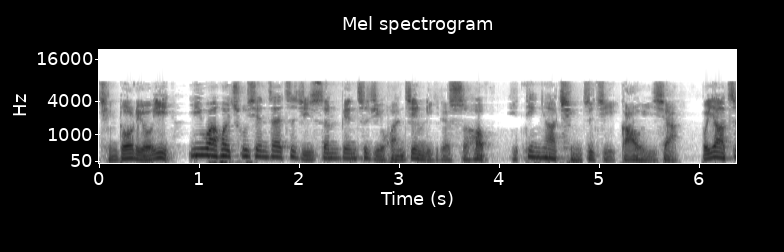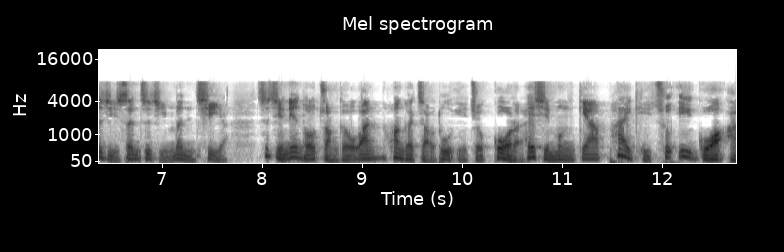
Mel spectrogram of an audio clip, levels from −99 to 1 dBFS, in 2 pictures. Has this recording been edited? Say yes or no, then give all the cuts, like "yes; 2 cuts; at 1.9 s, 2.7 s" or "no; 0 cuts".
yes; 1 cut; at 5.2 s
